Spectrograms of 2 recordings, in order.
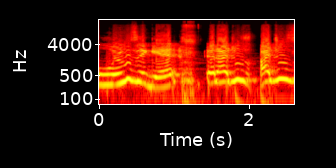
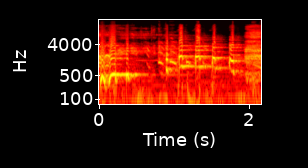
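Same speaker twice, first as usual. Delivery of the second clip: a shrill peal of laughter; high wheezing laugh. Real, not acted. Recalling the coconut hit for chat, a helpless high laugh.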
